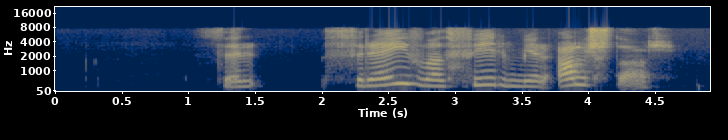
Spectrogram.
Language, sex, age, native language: Icelandic, male, 9, Icelandic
